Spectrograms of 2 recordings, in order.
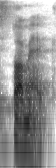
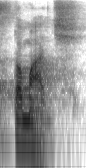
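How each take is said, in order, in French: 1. Le mot se termine par un son k dur. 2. La fin se prononce avec un son doux, proche de « ch ». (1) "On dit stomach" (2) "C'est terminé par un C H, mais on ne dit pas stomach"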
